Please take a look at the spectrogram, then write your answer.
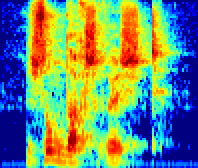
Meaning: Sunday rest
- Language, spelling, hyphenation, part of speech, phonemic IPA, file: Dutch, zondagsrust, zon‧dags‧rust, noun, /ˈzɔn.dɑxsˌrʏst/, Nl-zondagsrust.ogg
